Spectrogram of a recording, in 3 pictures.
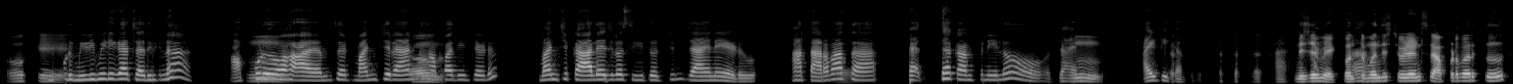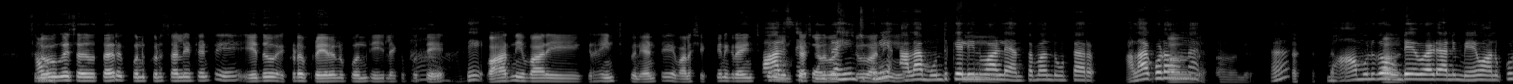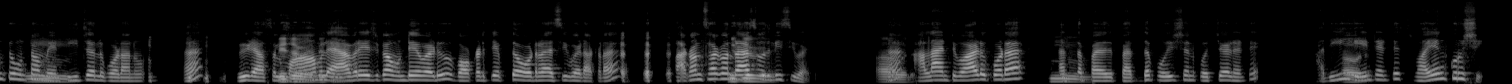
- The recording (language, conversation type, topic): Telugu, podcast, మీరు చేసే పనిలో మీకు విలువగా అనిపించేది ఎలా కనుగొంటారు?
- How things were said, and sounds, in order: tapping; in English: "ఎంసెట్"; in English: "రాంక్"; in English: "కాలేజ్‌లో"; in English: "కంపెనీలో"; chuckle; in English: "ఐటీ కంపెనీ"; in English: "స్టూడెంట్స్"; in English: "స్లో‌గా"; chuckle; chuckle; in English: "అవరేజ్‌గా"; chuckle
